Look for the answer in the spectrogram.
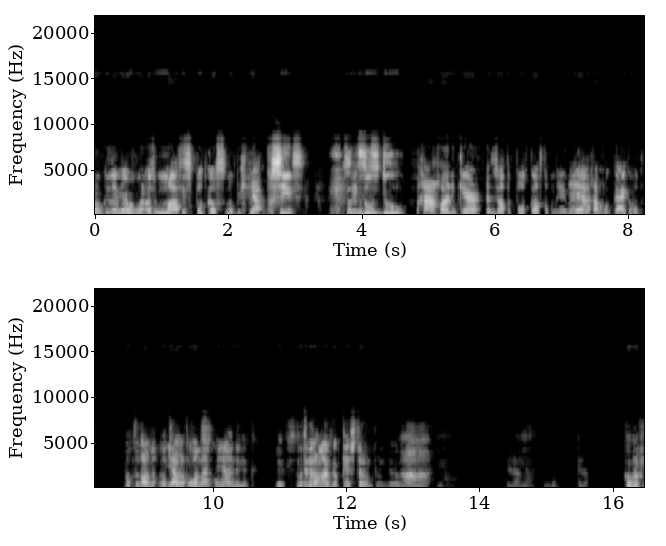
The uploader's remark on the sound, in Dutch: Eerste podcast, sorry voor het geluid, haha...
